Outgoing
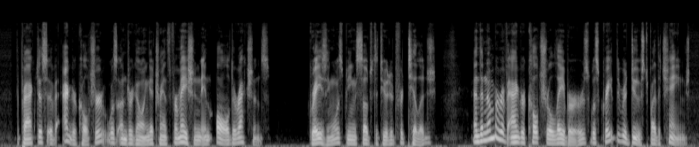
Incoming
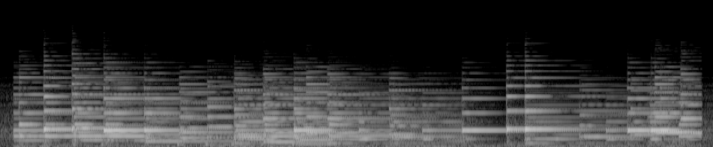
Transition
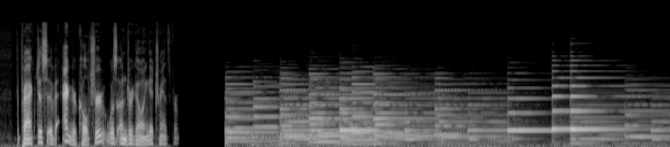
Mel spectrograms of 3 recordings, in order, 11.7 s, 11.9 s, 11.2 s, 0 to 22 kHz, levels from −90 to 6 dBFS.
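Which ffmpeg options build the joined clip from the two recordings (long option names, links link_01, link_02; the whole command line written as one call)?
ffmpeg -i cue0.wav -i cue1.wav -filter_complex "[0:a]apad=whole_dur=11.18,atrim=end=11.18,asplit=2[link_01][link_02];[link_01]atrim=end=2.99,asetpts=PTS-STARTPTS,afade=type=out:start_time=1.81:duration=1.18:curve=qsin[link_03];[link_02]atrim=start=2.99:end=3.75,asetpts=PTS-STARTPTS,volume=0[link_04];[1:a]atrim=start=2.98:end=10.41,asetpts=PTS-STARTPTS,afade=type=in:duration=0.004:curve=hsin[link_05];[link_03][link_04][link_05]concat=n=3:v=0:a=1" out.wav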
